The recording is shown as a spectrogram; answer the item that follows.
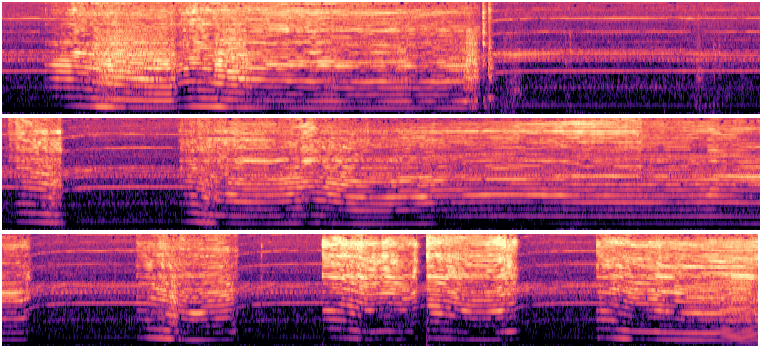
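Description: A build piece is cut and ground away with a power tool, producing a loud, harmonic whining rasp that comes in repeated strokes with brief pauses between them.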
